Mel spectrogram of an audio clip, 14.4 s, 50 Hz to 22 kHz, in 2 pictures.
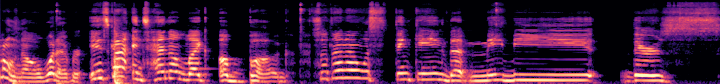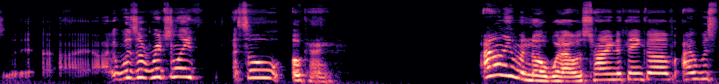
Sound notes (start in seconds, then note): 7.0 stammering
